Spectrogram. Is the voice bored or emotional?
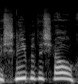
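emotional. It is said with lively emotion.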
